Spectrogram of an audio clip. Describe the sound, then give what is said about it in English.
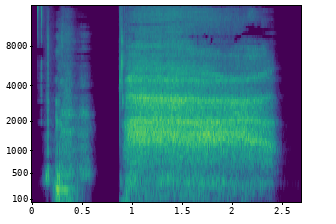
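A strong, forceful exhale follows a brief, softer breath sound. The breath out is a loud, airy rush lasting over a second before stopping abruptly. “Breathe in. With us. Strong exhale.”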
